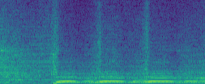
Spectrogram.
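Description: A train whistle sounding a chord in three quick blasts, starting about half a second in, over music with a steady beat.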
